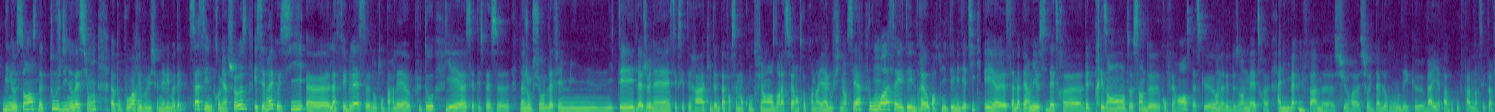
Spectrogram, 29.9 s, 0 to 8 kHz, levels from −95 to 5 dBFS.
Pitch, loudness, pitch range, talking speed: 190 Hz, -22 LUFS, 180-205 Hz, 210 wpm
